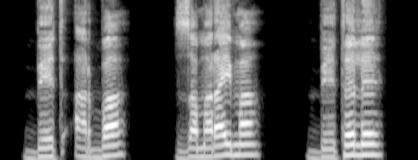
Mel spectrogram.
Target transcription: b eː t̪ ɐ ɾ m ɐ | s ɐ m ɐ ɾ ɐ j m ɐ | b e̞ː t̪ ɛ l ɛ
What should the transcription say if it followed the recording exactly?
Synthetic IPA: b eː t̪ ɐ ɾ b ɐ | z ɐ m ɐ ɾ ɐ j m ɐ | b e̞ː t̪ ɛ l ɛ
